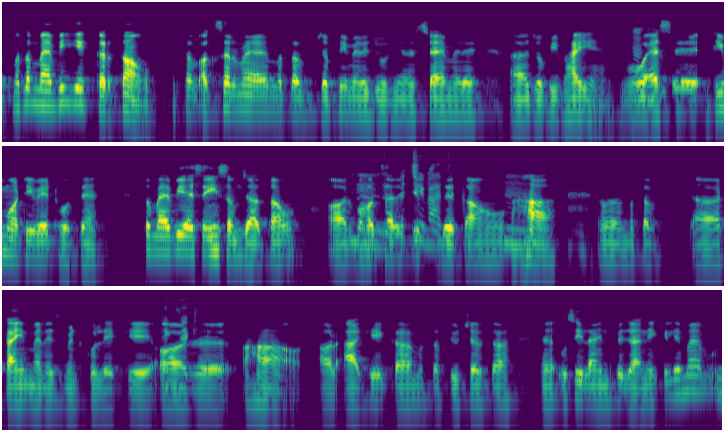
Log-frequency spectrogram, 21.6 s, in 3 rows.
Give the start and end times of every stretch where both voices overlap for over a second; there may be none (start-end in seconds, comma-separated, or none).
10.6-12.5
